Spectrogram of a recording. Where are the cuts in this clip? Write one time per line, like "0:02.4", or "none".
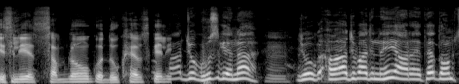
0:01.7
